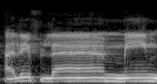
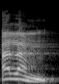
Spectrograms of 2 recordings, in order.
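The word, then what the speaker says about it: الم: mereka para sahabat mendengarkan nabi baca Alif Lam Mim dalalikal kitab tak dibaca alam dalikal kitab jadi dengan demikian Quran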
